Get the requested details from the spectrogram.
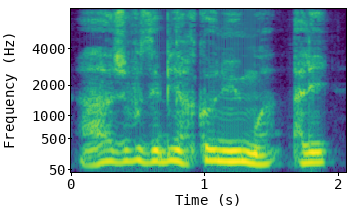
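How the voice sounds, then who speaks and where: A man's voice: a little high, brisk, dark tone, breathy edge, dry recording, clean studio sound, voice pushed up. A man voicing a cheerful, boastful old male villager speaking with a raised voice.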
